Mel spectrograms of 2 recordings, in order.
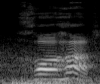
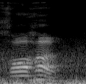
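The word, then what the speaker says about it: خواهر: এটা মনে রাখবেন বাচ্চে বাচ্চে ঠিক আছে এরপরে খহার এইযে এটা খহার এখানে যে ওয়াওটা এটা লেখার মধ্যে আসবে কিন্তু উচ্চারণ হবে না খহার খহার মানে হচ্ছে বোন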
